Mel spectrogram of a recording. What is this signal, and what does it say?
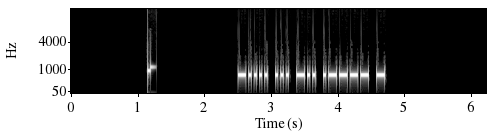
Morse code, heard as a keyed tone, about 30 wpm, 700 Hz. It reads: 6SD1T
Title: Five Challenging Letter-Number Combinations 30wpm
